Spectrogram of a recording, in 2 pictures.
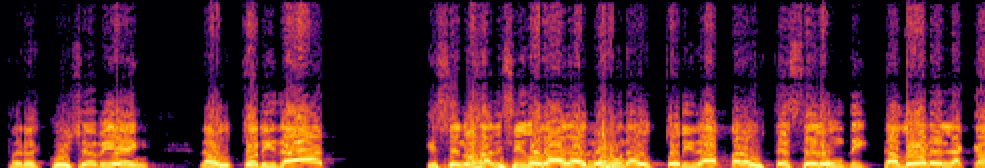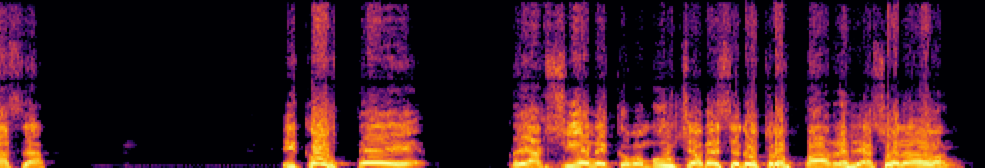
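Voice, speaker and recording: High-voiced preacher man. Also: animated, moderate pace, no echo, soft background music. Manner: speaks straight to the fathers in the audience with rhetorical questions. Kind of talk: sermon.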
